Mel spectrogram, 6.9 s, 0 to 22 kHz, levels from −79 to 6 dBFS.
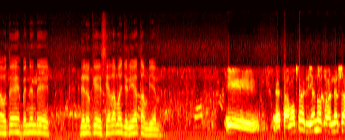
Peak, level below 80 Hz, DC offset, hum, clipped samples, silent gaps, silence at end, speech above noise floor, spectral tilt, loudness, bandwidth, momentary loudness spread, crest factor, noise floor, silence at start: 0 dBFS; -46 dBFS; under 0.1%; none; under 0.1%; none; 0 s; 22 dB; -6.5 dB/octave; -14 LUFS; 12.5 kHz; 18 LU; 14 dB; -36 dBFS; 0 s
